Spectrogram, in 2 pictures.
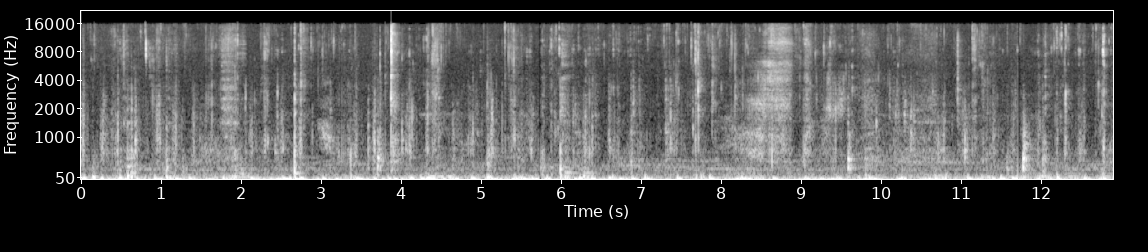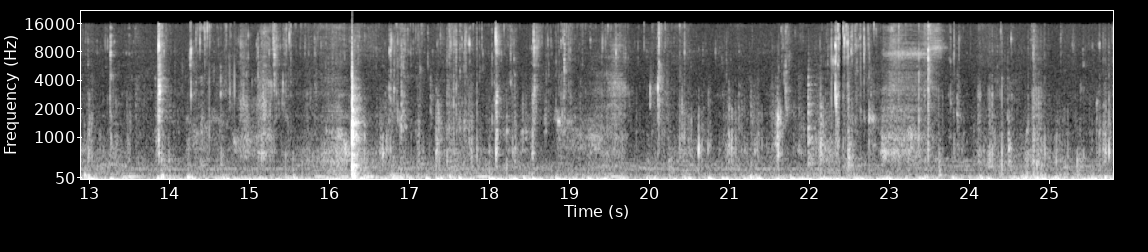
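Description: Close-miked eating sounds of rice, curry and mutton eaten by hand: chewing, biting and wet mouth smacks made up of many small clicks, with one sharper click about 16 seconds in.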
